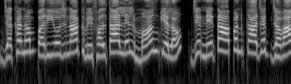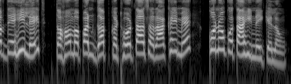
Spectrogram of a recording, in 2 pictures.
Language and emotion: Maithili, angry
